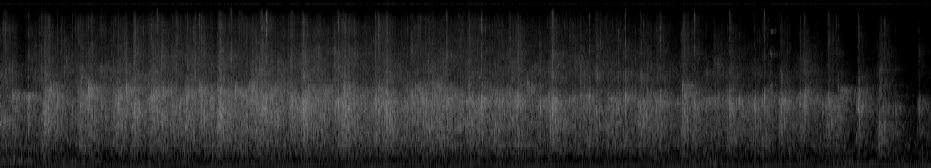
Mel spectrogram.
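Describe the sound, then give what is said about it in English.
A church audience claps their hands in praise, producing a steady, dense wash of applause that holds strong for several seconds before tapering slightly at the end. “It's a good place for you to clap your hands for the Lord.”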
